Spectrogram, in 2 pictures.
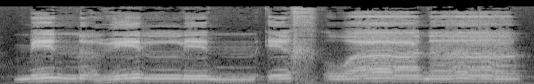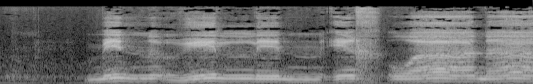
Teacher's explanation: Nah, perhatikan ini bacaan idhar halqi. Jelaskan minnya. Karena nun sukun bertemu dengan ghain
